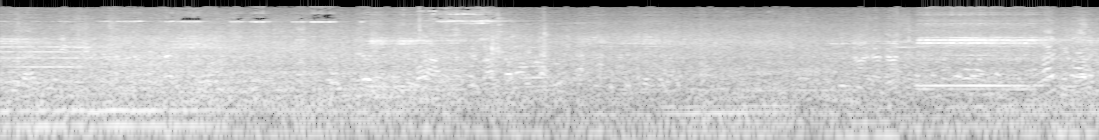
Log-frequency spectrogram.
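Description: Busy city street: continuous traffic noise with engines running and a babble of distant voices. A held tone, like a vehicle horn, sounds near the end.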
